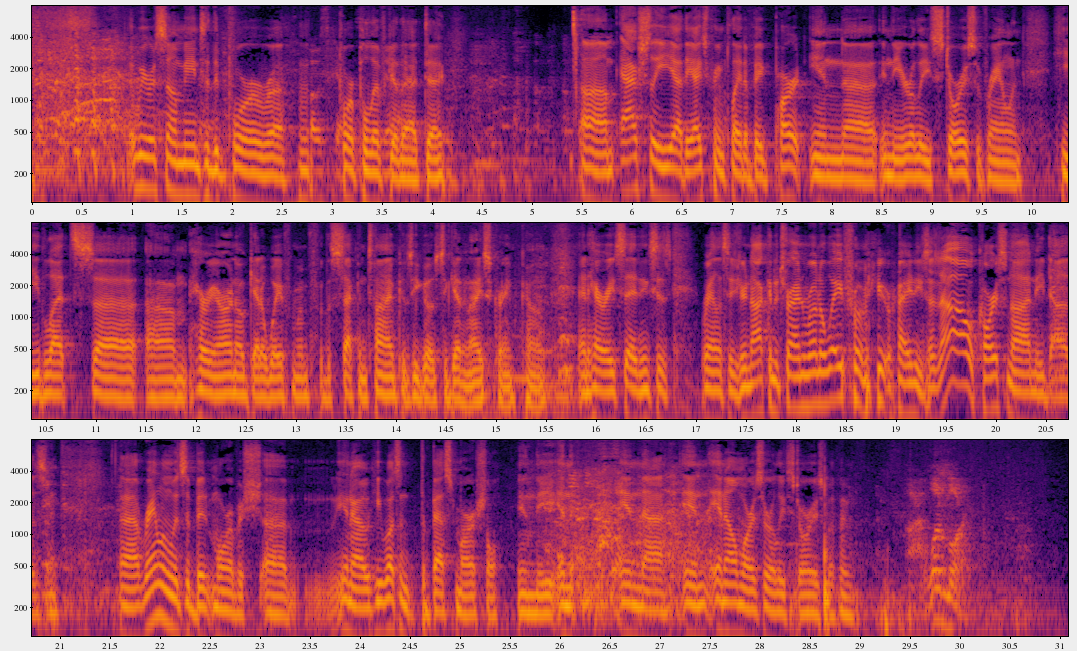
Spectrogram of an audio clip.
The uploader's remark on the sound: Justified finale panel from ATX Television Festival. Recorded June 6, 2015 at ATX.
